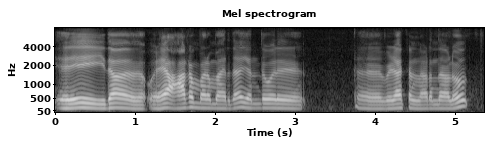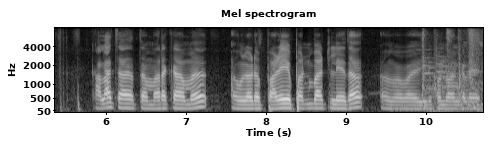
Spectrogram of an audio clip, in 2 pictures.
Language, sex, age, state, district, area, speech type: Tamil, male, 18-30, Tamil Nadu, Kallakurichi, rural, spontaneous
